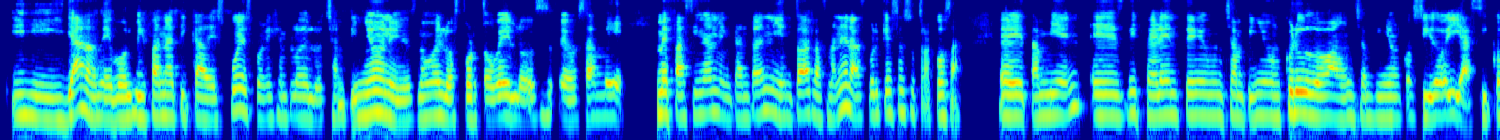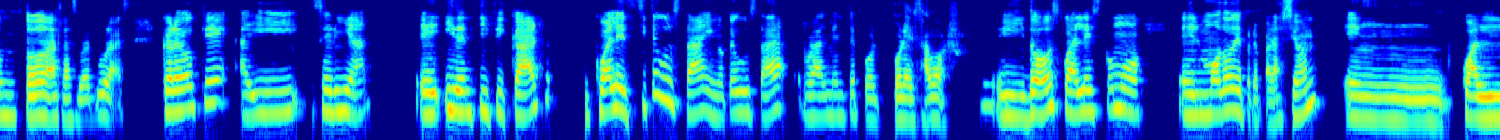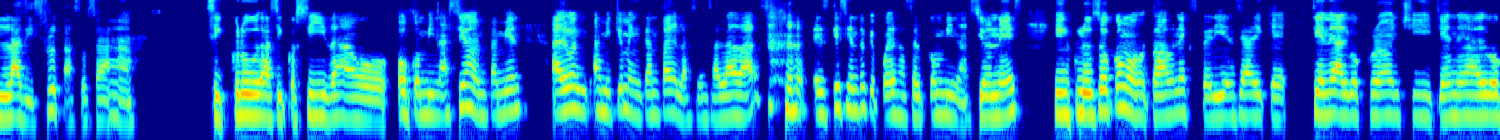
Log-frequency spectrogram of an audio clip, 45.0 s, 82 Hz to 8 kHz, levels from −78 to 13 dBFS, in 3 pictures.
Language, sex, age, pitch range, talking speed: Spanish, female, 20-39, 175-205 Hz, 160 wpm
